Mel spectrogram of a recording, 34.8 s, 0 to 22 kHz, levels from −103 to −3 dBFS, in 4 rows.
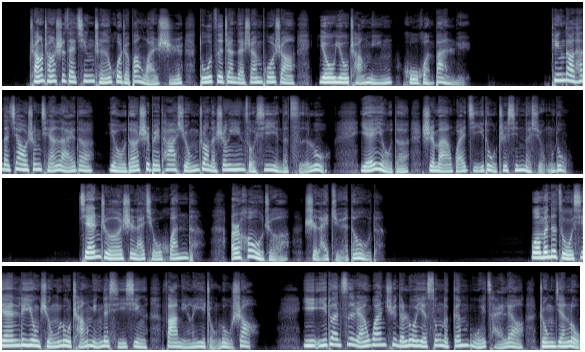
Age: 20-39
